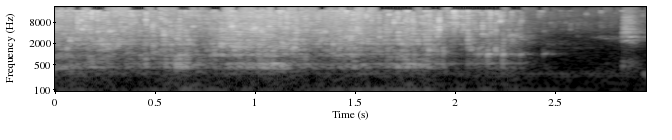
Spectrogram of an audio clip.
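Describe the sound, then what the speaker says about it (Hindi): Water pours steadily from a tap into a pot holding about a kilogram of small goat meat, a dense rushing flow that cuts off near the end, leaving a brief splash. "और इसमें मैं डाल रही हूँ पानी।"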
